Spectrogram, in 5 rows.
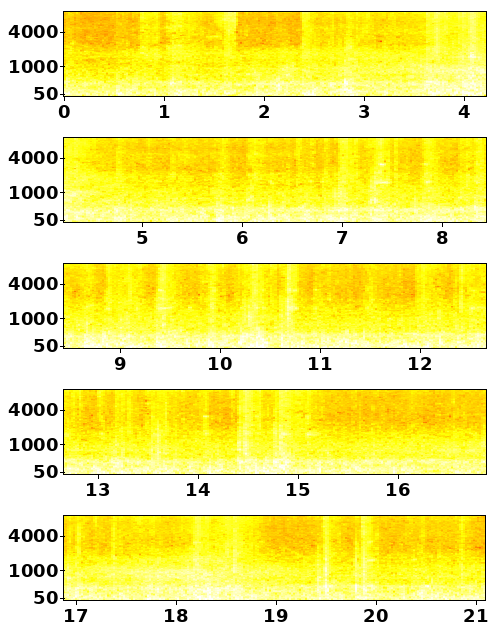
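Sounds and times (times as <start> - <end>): train carriages low rumble: 0.0 - 21.0
wheel clacks over rail joints: 0.0 - 21.0.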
